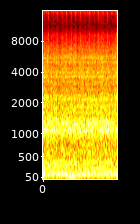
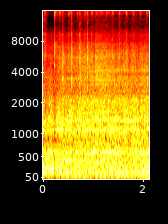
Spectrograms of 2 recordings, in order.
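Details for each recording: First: Honda Scoopy eSP injected scooter that stumbles and won't ride when cold: idle at 1200 rpm, steady slightly low buzz with faint unevenness, injector opening 2.6 normal; low idle attributed to clogged injector filter. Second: Honda Scoopy eSP scooter, complaint: stutters and won't ride when cold. Steady, smooth idle with an even low hum and no knocks, stumbles or surges, and the throttle is responsive. The cause was later found to be a clogged injector filter.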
